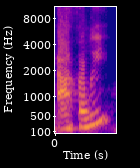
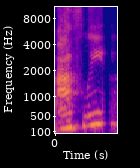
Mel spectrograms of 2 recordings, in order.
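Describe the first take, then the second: First: An extra vowel is inserted, giving three syllables. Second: It is said with two syllables, no added vowel.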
